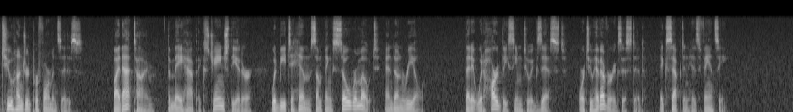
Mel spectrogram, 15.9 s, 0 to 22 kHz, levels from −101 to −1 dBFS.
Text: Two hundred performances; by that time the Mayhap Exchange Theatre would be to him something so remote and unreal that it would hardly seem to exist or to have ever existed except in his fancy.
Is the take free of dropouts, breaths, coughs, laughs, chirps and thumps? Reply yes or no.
yes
